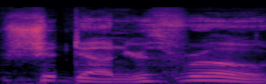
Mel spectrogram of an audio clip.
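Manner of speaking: tough video game action hero voice. Comparing game voices, doing a Duke Nukem line: Duke Nukem voice. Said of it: "like a fucking Duke Nukem".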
